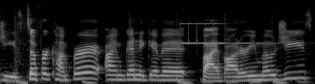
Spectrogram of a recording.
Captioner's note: bell ringing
